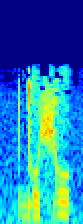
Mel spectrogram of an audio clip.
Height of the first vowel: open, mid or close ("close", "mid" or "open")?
mid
